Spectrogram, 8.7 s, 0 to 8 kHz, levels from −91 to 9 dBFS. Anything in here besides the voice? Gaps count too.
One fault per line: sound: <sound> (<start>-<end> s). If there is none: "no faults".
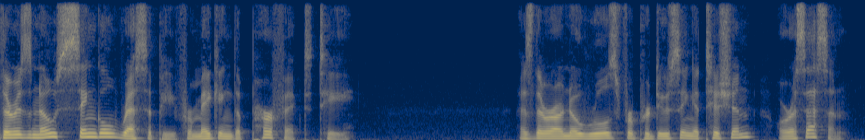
no faults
